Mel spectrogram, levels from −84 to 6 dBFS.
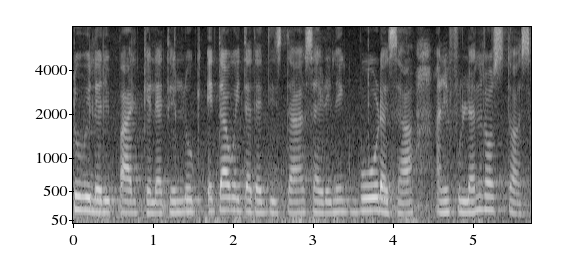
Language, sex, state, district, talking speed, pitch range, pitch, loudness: Konkani, female, Goa, North and South Goa, 190 wpm, 170-190 Hz, 175 Hz, -16 LUFS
